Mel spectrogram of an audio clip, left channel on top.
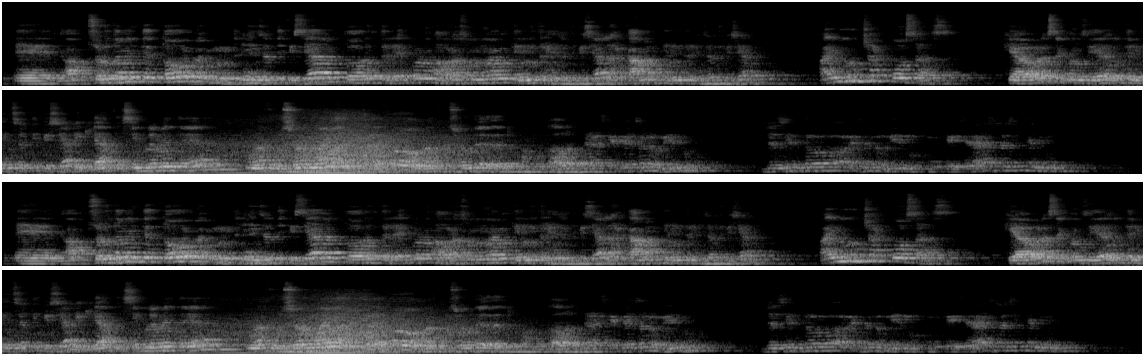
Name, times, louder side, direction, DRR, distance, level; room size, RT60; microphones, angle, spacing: voice 1, 0.1-7.6 8.2-9.5 10.0-17.2, equal, 45° left, -8 dB, 1.3 m, -29 dB
voice 2, 1.8-2.6 17.2-18.3 19.0-21.9, equal, ahead, -11 dB, 0.8 m, -39 dB
Engine, 11.2-16.8, equal, 20° left, 0.4 m, -38 dB
3.2 x 2.1 x 2.6 m, 1.0 s
head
